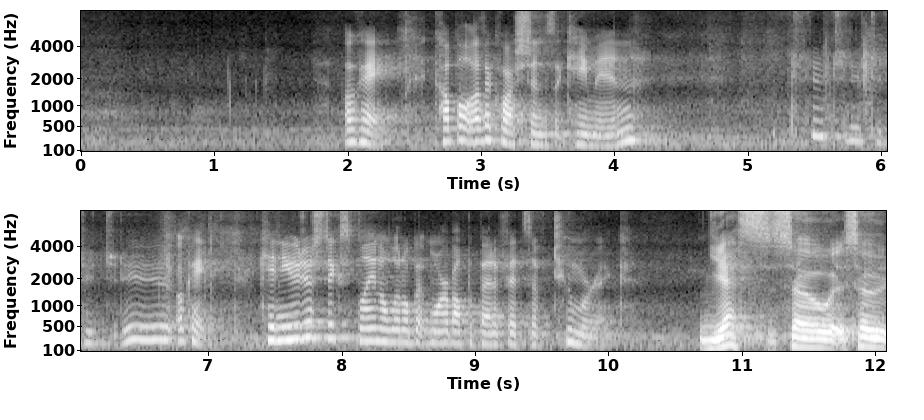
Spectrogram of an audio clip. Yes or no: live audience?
yes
